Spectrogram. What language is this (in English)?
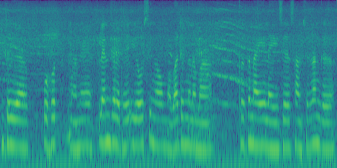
Bodo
